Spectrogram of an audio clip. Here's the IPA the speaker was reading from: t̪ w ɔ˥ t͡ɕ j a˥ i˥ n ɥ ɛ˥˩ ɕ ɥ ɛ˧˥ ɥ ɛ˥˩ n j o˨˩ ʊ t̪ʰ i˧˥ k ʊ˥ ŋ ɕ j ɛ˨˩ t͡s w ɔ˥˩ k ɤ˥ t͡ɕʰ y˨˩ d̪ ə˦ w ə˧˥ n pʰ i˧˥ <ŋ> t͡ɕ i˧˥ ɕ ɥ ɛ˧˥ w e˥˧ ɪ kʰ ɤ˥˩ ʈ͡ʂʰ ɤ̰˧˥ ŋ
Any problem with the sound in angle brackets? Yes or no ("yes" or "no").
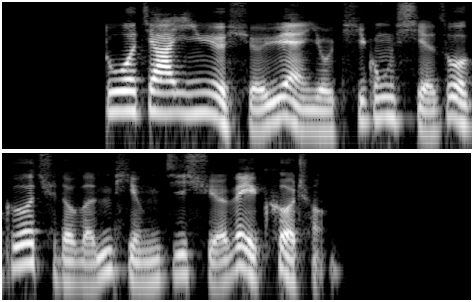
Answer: no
